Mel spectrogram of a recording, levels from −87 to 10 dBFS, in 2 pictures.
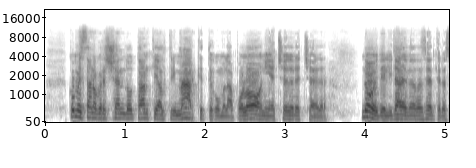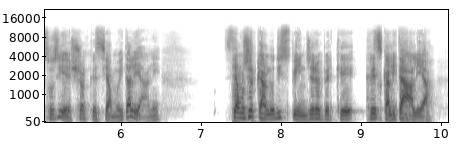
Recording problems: distortion; slight; 10 dB below the speech
garbled, watery; slightly; nothing above 10.5 kHz

